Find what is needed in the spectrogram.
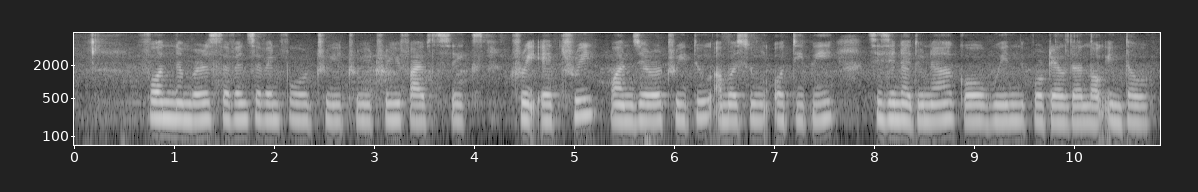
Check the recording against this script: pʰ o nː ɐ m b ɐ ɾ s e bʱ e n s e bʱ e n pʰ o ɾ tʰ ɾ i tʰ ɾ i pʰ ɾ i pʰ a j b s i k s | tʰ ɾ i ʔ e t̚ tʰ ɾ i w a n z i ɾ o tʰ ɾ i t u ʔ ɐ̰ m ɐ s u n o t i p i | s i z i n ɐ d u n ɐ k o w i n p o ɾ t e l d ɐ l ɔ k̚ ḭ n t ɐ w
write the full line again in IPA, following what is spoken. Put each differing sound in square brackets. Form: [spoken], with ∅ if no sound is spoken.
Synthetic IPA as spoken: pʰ o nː ɐ m b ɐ ɾ s e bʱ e n s e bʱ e n pʰ o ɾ tʰ ɾ i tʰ ɾ i [tʰ] ɾ i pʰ a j b s i k s | tʰ ɾ i ʔ e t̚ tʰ ɾ i w a n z i ɾ o tʰ ɾ i t u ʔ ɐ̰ m ɐ s u [ŋ] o t i p i | s i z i n ɐ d u n ɐ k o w i n p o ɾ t e l d ɐ l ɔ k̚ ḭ n t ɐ w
